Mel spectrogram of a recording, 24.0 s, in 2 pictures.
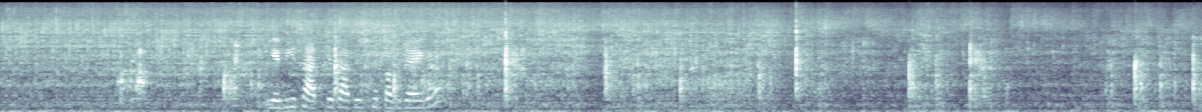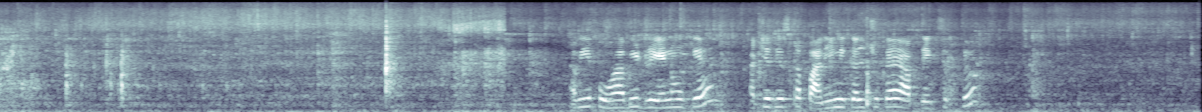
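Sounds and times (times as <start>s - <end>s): vegetables sizzling in oil: 0.0s - 24.0s
spoon scraping a pan: 1.2s - 1.6s, 2.2s - 8.3s, 9.1s - 10.2s, 11.1s - 12.5s.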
